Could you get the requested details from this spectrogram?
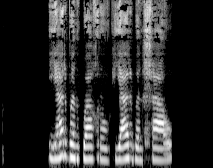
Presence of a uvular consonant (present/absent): present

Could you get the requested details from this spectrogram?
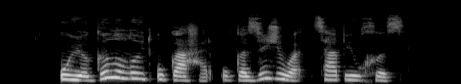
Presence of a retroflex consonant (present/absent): absent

